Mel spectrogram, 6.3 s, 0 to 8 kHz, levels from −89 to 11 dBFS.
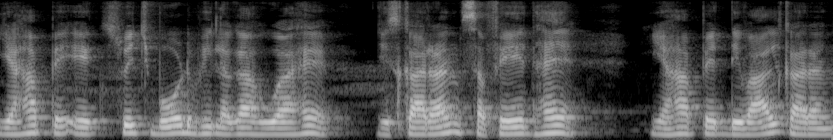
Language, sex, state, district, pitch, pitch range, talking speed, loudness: Hindi, male, Chhattisgarh, Bastar, 145 Hz, 135-160 Hz, 170 wpm, -17 LUFS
